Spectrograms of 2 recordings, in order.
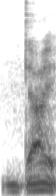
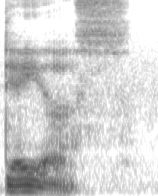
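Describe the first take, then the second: First: It is said as one syllable, like 'dice'. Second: It is said as two syllables, like 'day-us'. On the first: The speaker calls it wrong. "Dice? Dice. How do you pronounce that word?" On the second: The speaker calls it right. "Looks like Deus. Okay, Deus. My bad"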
